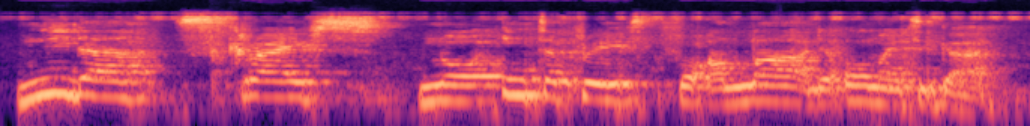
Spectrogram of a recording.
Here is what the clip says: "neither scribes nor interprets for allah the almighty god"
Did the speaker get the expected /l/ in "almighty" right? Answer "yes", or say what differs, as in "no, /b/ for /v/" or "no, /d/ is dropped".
yes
